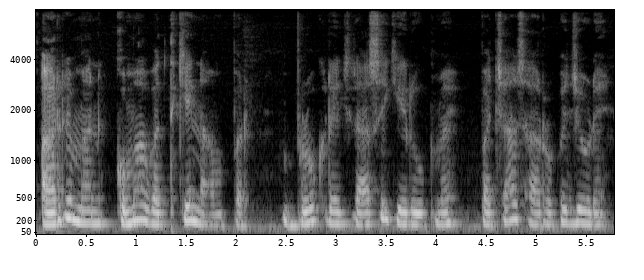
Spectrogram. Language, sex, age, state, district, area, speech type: Hindi, male, 18-30, Madhya Pradesh, Bhopal, urban, read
